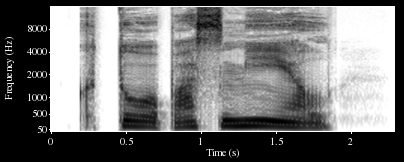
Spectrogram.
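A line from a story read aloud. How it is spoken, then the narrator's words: Growling. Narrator (Russian): прорычал Варах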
